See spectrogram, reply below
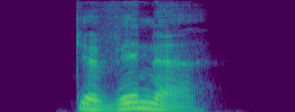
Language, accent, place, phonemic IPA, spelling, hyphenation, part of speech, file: German, Germany, Berlin, /ɡəˈvɪnə/, Gewinne, Ge‧win‧ne, noun, De-Gewinne.ogg
- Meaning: nominative/accusative/genitive plural of Gewinn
